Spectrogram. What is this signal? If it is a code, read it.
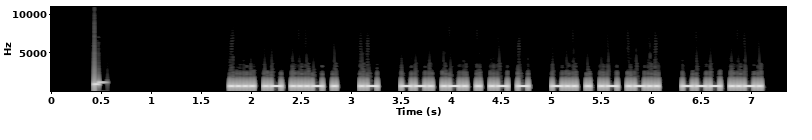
Morse code, heard as a keyed tone, about 34 wpm, 700 Hz. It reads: HAVE A GREAT DEAL OF
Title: Sets of 5 Words Encore2 35wpm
